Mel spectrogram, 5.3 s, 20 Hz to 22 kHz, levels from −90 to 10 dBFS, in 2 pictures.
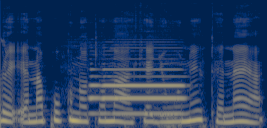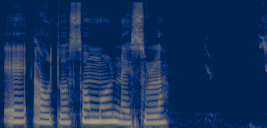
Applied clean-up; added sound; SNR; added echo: neural mask model RNNoise.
